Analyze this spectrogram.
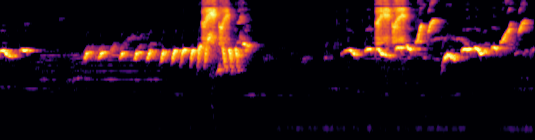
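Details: Caged sooty-headed bulbul spreading its tail while singing loudly: a fast run of repeated rising whistles swelling into harsh bursts, a pause, then further slurred whistled phrases, with a constant low hum in the background.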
